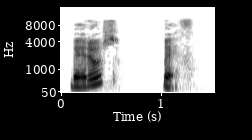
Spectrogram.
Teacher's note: the v in BOS and Beth is pronounced like a b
